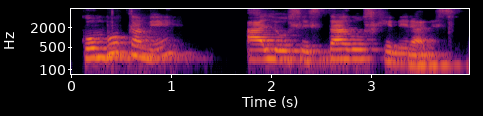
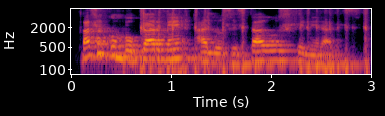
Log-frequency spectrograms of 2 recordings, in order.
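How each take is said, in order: First: Slow, drawn-out command in an odd voice; slow demo. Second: Said in the usual way. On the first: Shown as a demonstration. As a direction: stretch each word as the king's order.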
